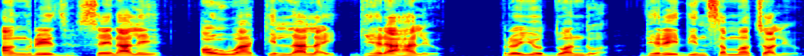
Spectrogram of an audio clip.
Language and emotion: Nepali, neutral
